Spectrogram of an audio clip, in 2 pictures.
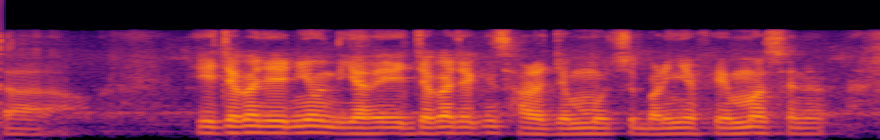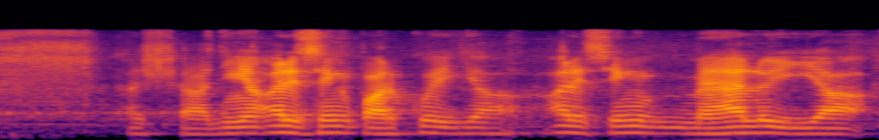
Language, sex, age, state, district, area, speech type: Dogri, male, 30-45, Jammu and Kashmir, Udhampur, rural, spontaneous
